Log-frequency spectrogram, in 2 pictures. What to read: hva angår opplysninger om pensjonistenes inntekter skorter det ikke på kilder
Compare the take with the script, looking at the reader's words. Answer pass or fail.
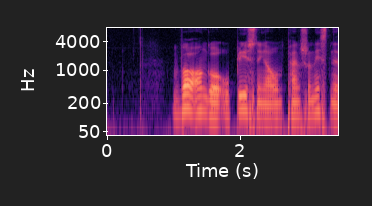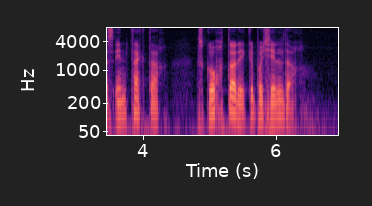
pass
